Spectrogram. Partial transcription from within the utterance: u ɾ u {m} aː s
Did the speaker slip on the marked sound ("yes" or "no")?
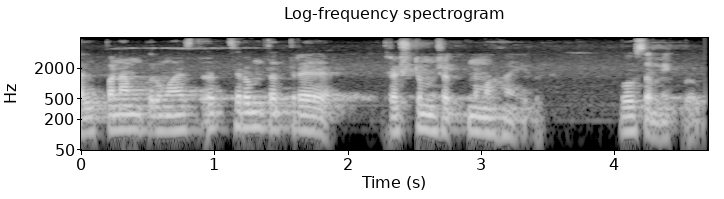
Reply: no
